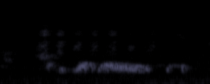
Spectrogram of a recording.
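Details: Spotted dove decoy call used for luring wild doves: a low, mellow coo phrase with a long, steady middle note and a short final coo, overlaid by faint higher chirps from other birds.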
